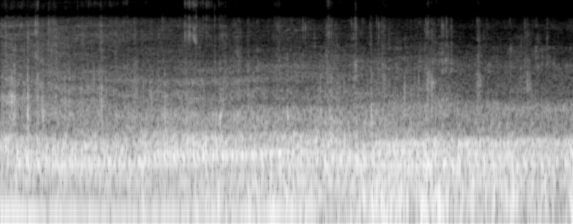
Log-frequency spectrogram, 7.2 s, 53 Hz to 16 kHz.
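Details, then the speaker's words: 2005-14 Ford Mustang on a road test after a wheel bearing replacement: steady, even road roar with no growl or hum rising with speed; the new bearing is smooth and healthy. "our wheel didn't fall off so sucess so all good yeah she's smooth"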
